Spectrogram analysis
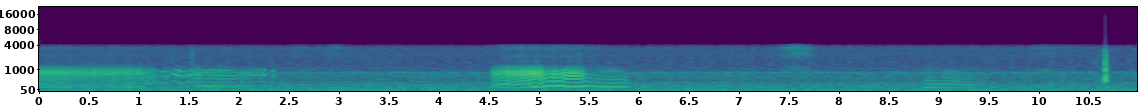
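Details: Old female chihuahua snoring and dreaming, chewing in her sleep: irregular nasal snoring and soft rattling sounds over steady background hiss.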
